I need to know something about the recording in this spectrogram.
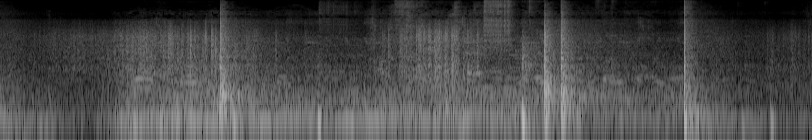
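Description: Aerial firework shells bursting overhead, sharp booms over a rumbling background: one about two seconds in, then three more between about five and seven seconds in.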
